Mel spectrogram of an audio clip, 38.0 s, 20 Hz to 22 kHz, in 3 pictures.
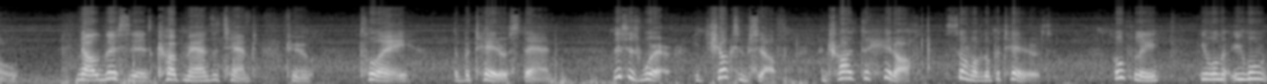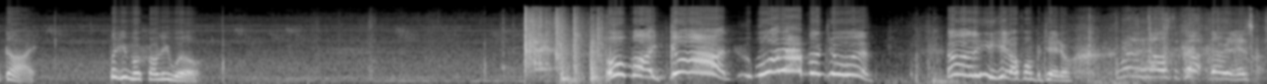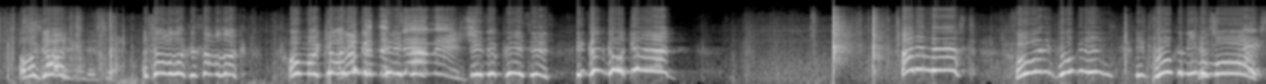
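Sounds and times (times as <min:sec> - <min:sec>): faint background hum: 0:00.0 - 0:38.0
cup smashing loud crack: 0:17.9 - 0:18.8, 0:33.7 - 0:34.3.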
